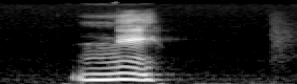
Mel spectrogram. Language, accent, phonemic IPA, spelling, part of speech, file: English, General American, /ni/, ni, noun, En-us-ni.ogg
- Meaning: Initialism of noun inanimate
